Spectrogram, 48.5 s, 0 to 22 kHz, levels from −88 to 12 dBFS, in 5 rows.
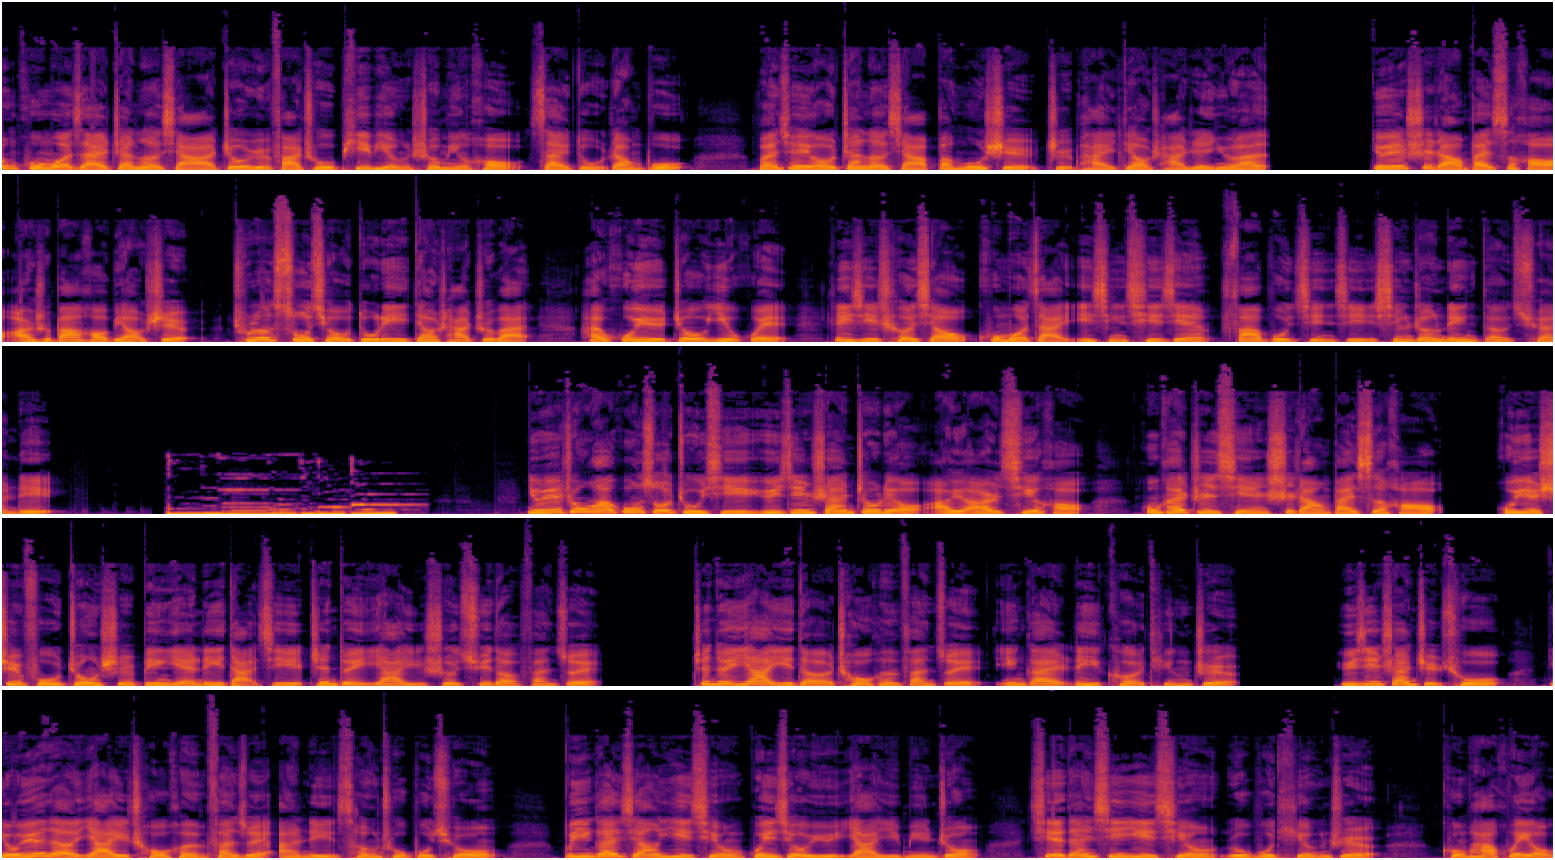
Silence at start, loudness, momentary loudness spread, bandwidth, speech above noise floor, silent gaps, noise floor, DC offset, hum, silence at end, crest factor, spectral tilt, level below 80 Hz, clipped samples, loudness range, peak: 0 s; -15 LUFS; 5 LU; 19 kHz; 41 dB; 7.93-8.54 s, 28.40-28.72 s, 32.83-33.38 s, 36.82-37.39 s; -55 dBFS; under 0.1%; none; 0 s; 12 dB; -4.5 dB/octave; -36 dBFS; under 0.1%; 3 LU; -2 dBFS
